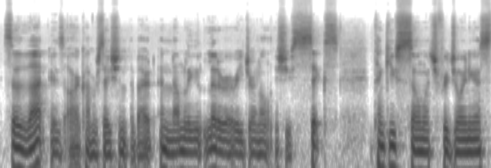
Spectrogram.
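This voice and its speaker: A man's voice: low-pitched, gravelly, slightly rough. A man with an Irish Kildare accent hosting a casual, chatty conversation, laughing often and swearing freely. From Ireland. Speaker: podcast host. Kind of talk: casual chat.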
